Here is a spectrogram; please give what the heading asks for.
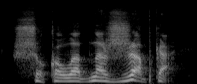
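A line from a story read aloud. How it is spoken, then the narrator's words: Angry hiss. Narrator (Ukrainian): злісно засичав він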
